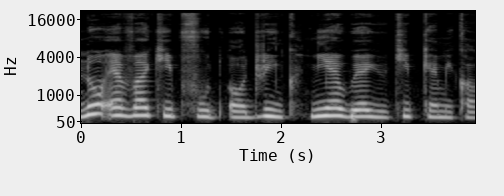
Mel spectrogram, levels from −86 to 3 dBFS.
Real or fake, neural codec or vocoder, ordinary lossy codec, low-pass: real; none; none; none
